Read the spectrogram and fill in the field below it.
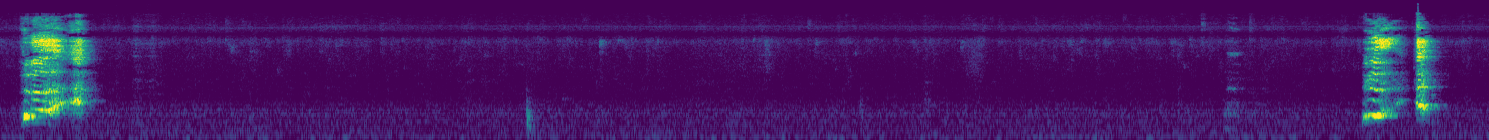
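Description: Two loud, abrupt bursts separated by quiet room noise, each a sharp catch with a short follow-on; consistent with hiccups.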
